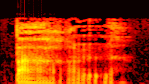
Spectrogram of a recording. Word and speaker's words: parle: put the ending e, and then the way to pronounce it is je parle, parle. So remember, we put it, okay, but then we don't really pronounce it.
